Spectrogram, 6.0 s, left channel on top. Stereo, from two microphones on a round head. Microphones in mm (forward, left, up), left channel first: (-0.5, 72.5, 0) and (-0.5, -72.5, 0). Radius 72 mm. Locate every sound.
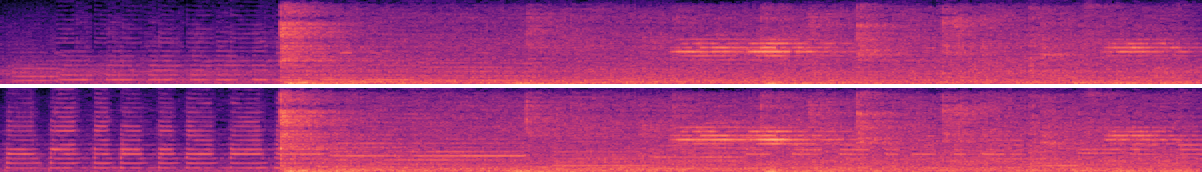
1.4 s footsteps: 75° right (ahead or behind), 1.5 m; by 5.9 s 20° left (ahead or behind), 1.7 m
